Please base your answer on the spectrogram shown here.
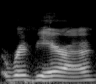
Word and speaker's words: Reverya: I am back with the drummer of Riviera. Re Oh my god, I said it wrong. I got it right the first time. Riveria.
